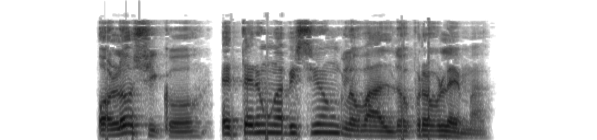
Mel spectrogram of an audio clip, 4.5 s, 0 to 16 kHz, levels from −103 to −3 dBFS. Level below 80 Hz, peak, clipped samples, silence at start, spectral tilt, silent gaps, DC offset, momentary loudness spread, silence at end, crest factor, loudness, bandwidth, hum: -50 dBFS; 0 dBFS; under 0.1%; 0.75 s; -3 dB/octave; 1.60-1.64 s; under 0.1%; 8 LU; 0.85 s; 16 dB; -14 LUFS; 9.6 kHz; none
